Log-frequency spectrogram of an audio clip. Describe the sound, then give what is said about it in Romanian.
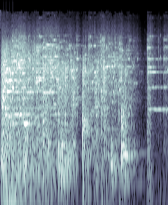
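A mirror shatters in a loud crash of breaking glass, followed by tinkling shards that trail off, then a brief gap and a second burst of clinking fragments. “s-a spart oglinda”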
